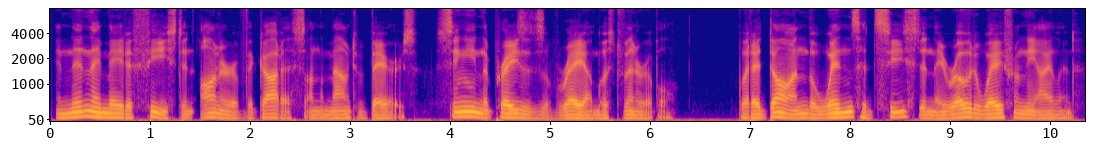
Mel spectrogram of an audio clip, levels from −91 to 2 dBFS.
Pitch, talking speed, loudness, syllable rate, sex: 100 Hz, 215 wpm, -20 LUFS, 5.1 syllables/s, male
